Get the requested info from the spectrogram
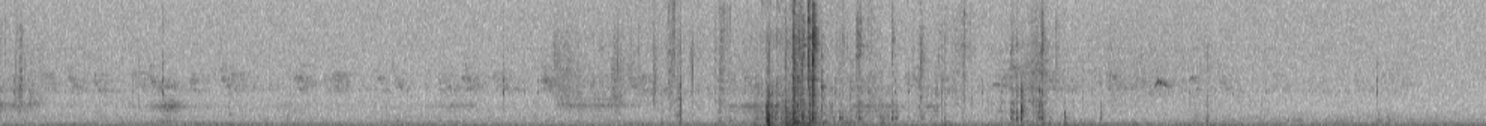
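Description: Handling noises from working on the open TV chassis and camera: a few clicks and rustles, loudest in a short cluster about eight seconds in and again briefly around ten seconds, over a steady low background hum.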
